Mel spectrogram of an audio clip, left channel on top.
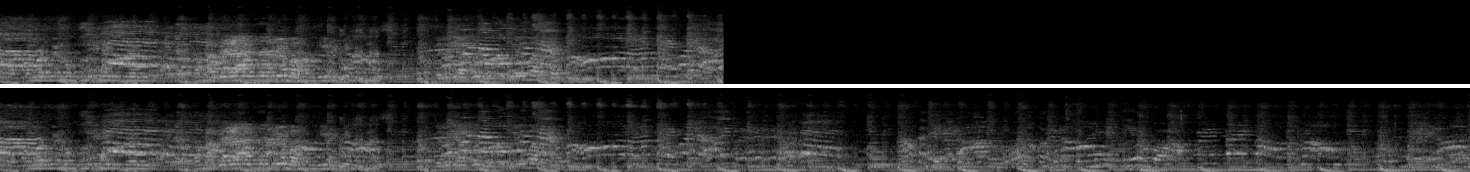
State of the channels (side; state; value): left; drops out; at 7.2 s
